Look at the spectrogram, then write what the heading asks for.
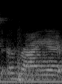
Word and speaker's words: Araya: My name is Araya. It rhymes with Mariah.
